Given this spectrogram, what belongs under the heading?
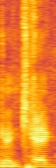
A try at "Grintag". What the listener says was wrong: with a T. Teg. Keg with a T instead of a K.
